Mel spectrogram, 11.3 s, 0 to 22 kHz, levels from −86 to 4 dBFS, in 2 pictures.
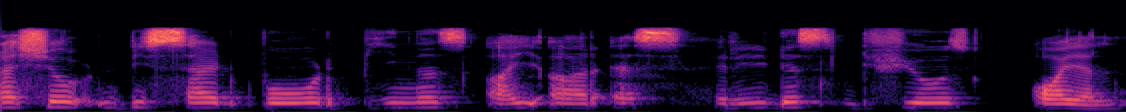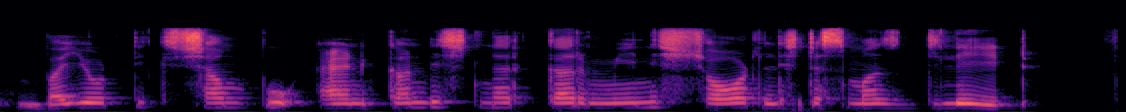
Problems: constant background noise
